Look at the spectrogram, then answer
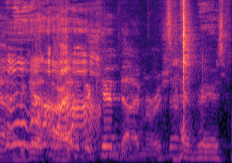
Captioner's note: laughs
